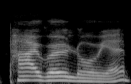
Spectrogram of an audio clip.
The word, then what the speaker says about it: pyroluria: And it's pyroluria, by the way, just to be clear. That's okay. And it's, I'll spell it P-Y-R-O-L-U-R-I-A for anyone who wants to look it up.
